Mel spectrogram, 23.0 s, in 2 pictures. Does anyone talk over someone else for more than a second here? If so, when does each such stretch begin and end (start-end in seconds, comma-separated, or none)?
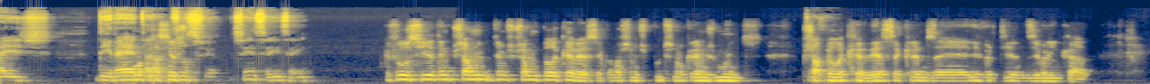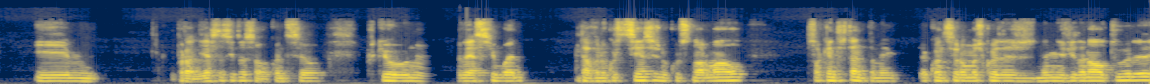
none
